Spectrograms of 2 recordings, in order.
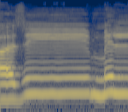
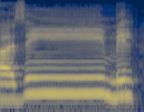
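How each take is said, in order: No difference in how they are said.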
